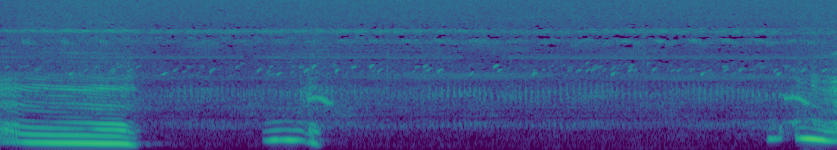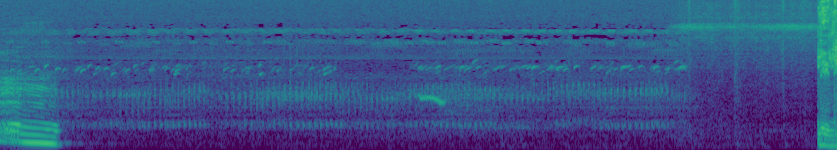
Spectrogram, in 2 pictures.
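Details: Wild lioness roaring with all her strength, hoping to hold them back: three loud, deep, harmonic roaring bursts at the start, near three seconds and around eight seconds, separated by long quiet gaps.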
